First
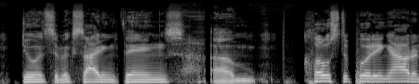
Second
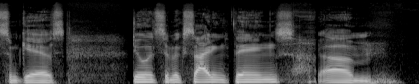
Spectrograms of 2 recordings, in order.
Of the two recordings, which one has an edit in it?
second; 2 cuts; at 1.3 s, 3.2 s

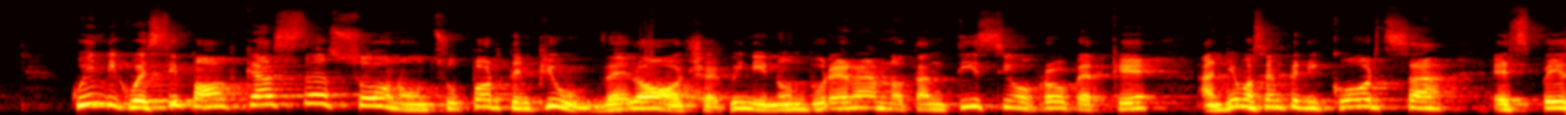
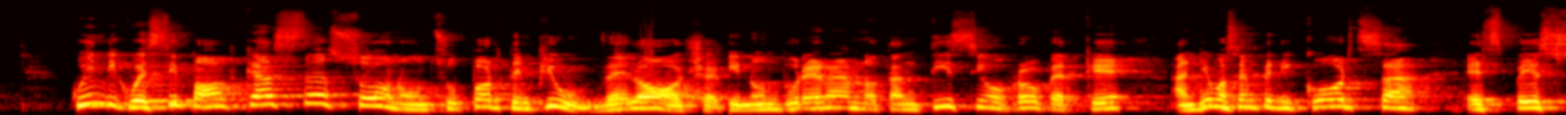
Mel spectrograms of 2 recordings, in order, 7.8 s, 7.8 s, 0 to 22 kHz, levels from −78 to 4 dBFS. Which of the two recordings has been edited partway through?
second; 1 cut; at 3.6 s

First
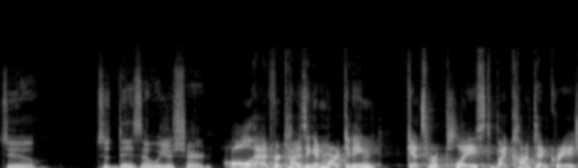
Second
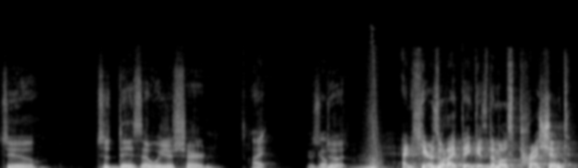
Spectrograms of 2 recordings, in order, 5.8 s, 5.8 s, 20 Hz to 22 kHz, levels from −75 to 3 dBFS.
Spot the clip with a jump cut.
first; 1 cut; at 2.1 s

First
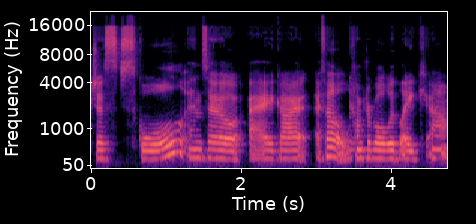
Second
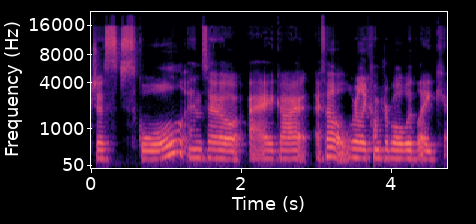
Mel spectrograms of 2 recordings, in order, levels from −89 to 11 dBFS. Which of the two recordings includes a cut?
first; 1 cut; at 3.4 s

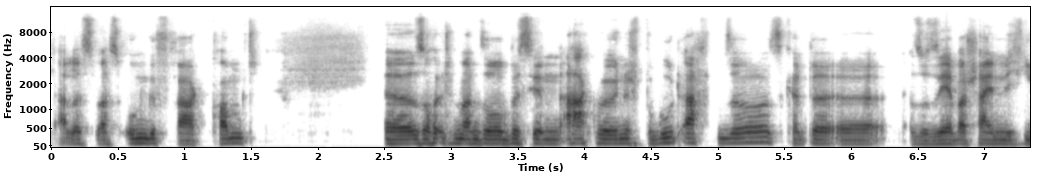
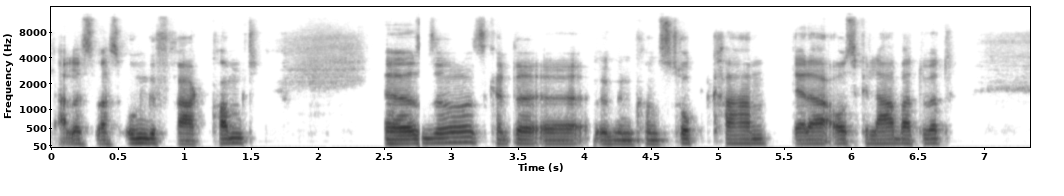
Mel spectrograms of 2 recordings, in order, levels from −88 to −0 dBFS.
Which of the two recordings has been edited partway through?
second; 2 cuts; at 2.8 s, 4.1 s

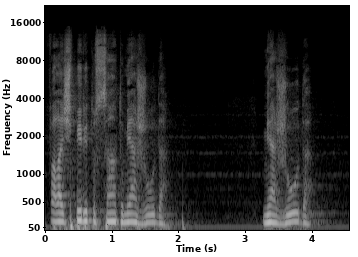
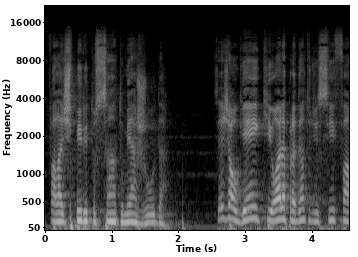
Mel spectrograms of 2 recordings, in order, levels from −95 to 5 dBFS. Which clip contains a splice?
second; 1 cut; at 2.4 s

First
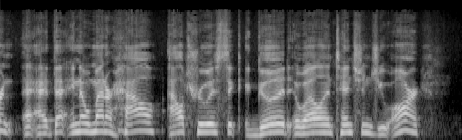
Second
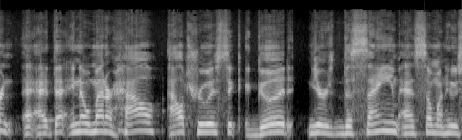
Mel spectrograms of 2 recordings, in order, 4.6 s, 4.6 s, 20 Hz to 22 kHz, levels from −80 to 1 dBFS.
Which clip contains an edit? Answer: second; 1 cut; at 2.9 s

